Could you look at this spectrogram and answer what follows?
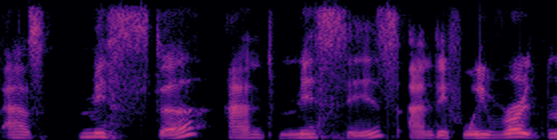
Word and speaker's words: Mrs.: These abbreviations are pronounced as Mr. and Mrs.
